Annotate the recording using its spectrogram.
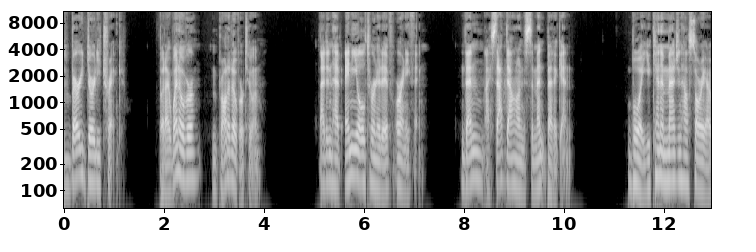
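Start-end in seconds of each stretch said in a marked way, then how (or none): none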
